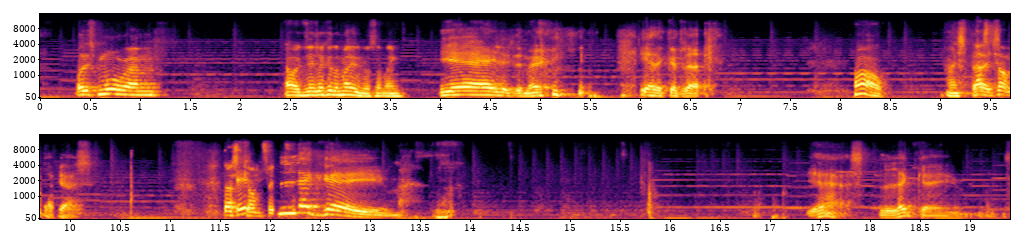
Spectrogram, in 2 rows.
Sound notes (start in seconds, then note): 4.6 laughing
